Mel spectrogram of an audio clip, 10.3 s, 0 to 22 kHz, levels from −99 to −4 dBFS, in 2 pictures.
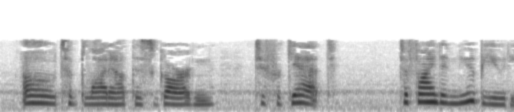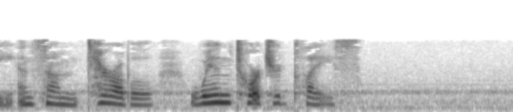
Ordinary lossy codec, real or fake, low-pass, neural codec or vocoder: MP3, 24 kbps; real; 7.2 kHz; none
